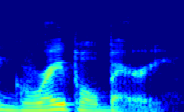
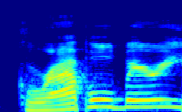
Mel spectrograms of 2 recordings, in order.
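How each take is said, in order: First: The first vowel is a long 'a' as in 'grape'. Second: The first vowel is a short 'a' as in 'cat'. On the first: "you don't eat graps, you eat grapes" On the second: "the short A would make more sense given the P P"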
